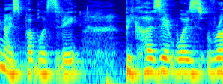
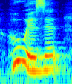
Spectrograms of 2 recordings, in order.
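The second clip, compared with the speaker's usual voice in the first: louder, calling out from the next room; calling from another room; 3 semitones higher, 7 dB louder than usual. Retold or imitated. Mother in another room, calling out loudly to the phone. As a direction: shout the question to someone in the other room. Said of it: "my mother in the other room is yelling".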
